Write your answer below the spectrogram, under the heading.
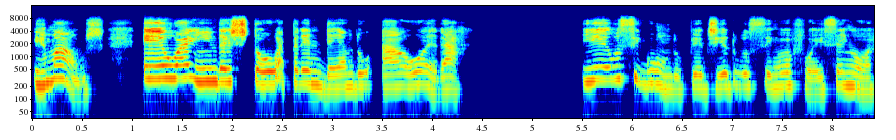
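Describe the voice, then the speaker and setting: The voice swings very widely in pitch over a quiet background. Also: woman. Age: 60s. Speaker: church training host and Sunday school teacher. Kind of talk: event introduction with personal testimony.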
